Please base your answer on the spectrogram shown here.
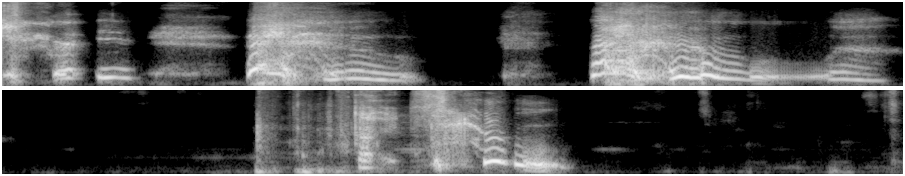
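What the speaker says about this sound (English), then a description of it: "Hold on, I'm about to sneeze." Several loud, close sneezes burst out one after another, with short pauses between them and a few breathy sounds in the gaps.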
